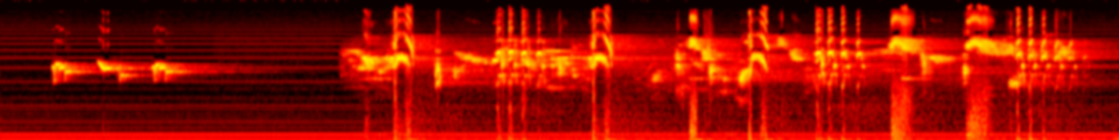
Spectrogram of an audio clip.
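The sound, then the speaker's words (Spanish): Birds singing: a few short, high chirps at the start, then a dense, loud run of bright twittering song with many quick notes. No voices. “El canto de los pájaros ocupa una parte variable en la atención auditiva del señor Palomar.”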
